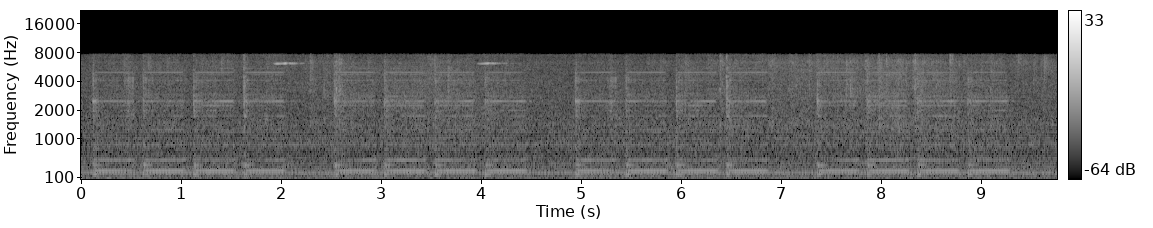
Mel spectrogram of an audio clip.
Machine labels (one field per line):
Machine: slide rail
